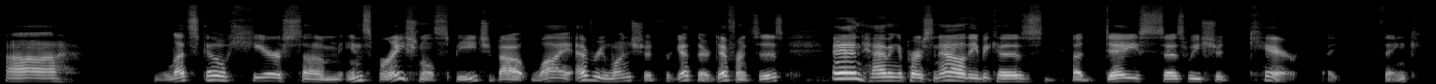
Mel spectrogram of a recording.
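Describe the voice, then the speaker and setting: Man as a sardonic, highish-voiced sitcom husband. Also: big pitch swings, takes it slowly, no room sound, studio quality. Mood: wry. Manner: sarcastic, wry. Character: sardonic married sitcom man, bewildered and quick to quip. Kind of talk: comic radio play acting.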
